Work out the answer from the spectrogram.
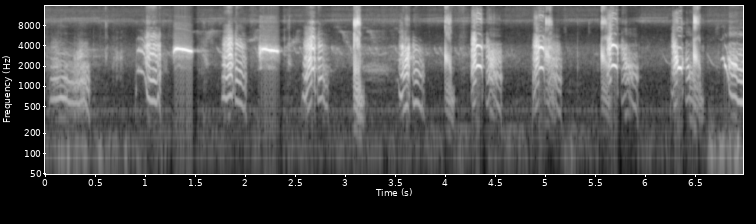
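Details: Francolin (teetar) from Pakistan, used for calling and hunting wild francolins; loud harsh downward-swept notes with a thin whistled overtone, repeated about every half second.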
